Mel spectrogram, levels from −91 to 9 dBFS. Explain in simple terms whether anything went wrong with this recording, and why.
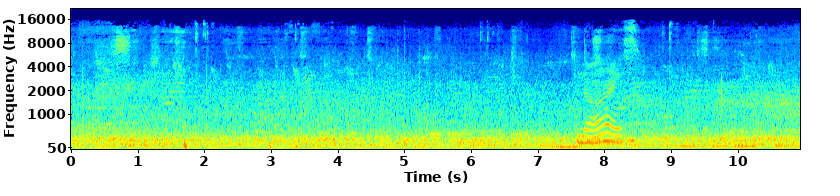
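From 3.95 to 4.88 s there are repeated stalls (stutter). The sound catches four times, for about 150 ms in all, because late network packets kept leaving the playback buffer empty.

At 5.54 s a short stall from a late packet holds one sound for about 90 ms. Then the audio carries on, with nothing missing.

At 6.47 s comes a call audio freeze. The sound hangs as a brief fading buzz or hiss for about 110 ms, likely from packets held up on the way.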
